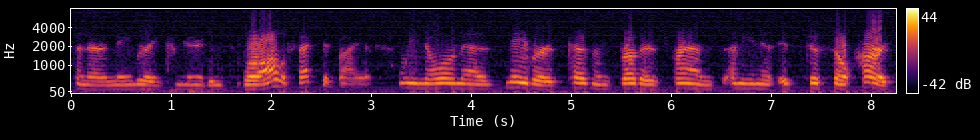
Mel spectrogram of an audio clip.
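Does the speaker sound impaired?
No.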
